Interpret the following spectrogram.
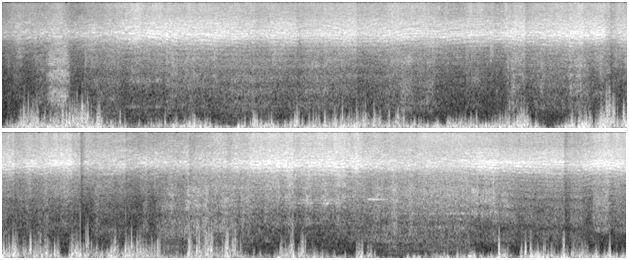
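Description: Water spraying from a garden hose nozzle onto a motorcycle, a steady hiss, under an uneven low rumble that rises and falls throughout.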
